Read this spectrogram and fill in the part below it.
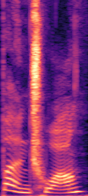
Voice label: "trampoline", Chinese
